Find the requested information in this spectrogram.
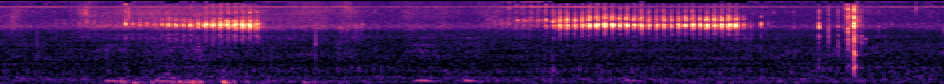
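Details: Stray Japanese kitten, alone after its mother stopped appearing at a house entrance under renovation, sick with cat flu (sneezing, runny nose, eye discharge) and possibly blind in one eye, purring in a low, pulsing rumble, with faint high hissy rustles and a sharp click near the end.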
